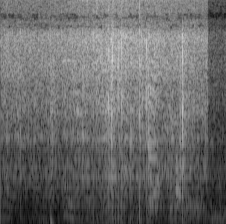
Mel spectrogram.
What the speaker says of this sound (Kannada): ಇದು ಈರುಳ್ಳಿನ ಗೋಲ್ಡನ್ ಕಲರ್ ಬರೋವರೆಗೂ ಫ್ರೈ ಮಾಡ್ಕೋಬೇಕು.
